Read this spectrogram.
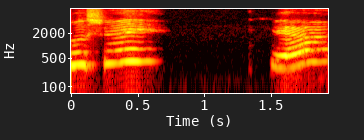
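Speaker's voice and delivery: put-on crying voice. Retelling a phone call, imitating a put-on crying voice. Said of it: "You came on the phone with the voice".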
